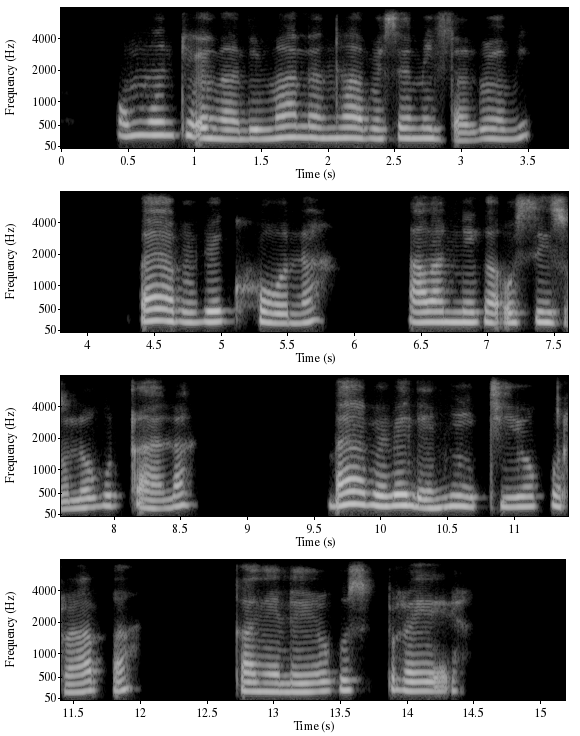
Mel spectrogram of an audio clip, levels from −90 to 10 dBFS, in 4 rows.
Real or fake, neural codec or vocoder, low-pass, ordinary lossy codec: fake; autoencoder, 48 kHz, 32 numbers a frame, DAC-VAE, trained on Japanese speech; 7.2 kHz; Opus, 32 kbps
